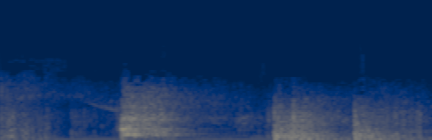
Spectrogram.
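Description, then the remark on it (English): A thrown metal spittoon strikes a head with a sharp crack, followed by two more clanging impacts, each loud, with a brief ringing decay and no voices. “I'll throw a cuspidor at him.”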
